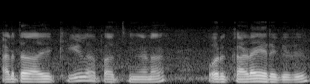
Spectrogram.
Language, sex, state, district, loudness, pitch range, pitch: Tamil, male, Tamil Nadu, Kanyakumari, -17 LUFS, 120-130 Hz, 125 Hz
